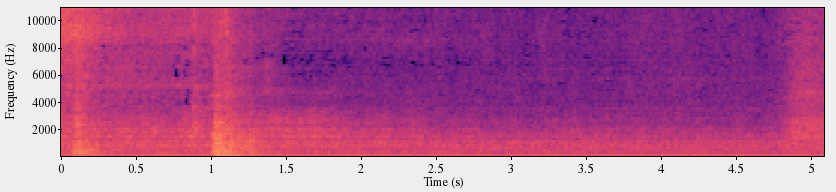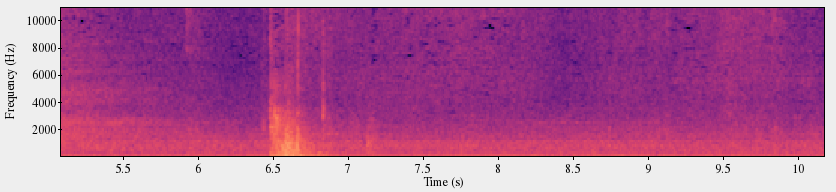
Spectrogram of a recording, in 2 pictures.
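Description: Inside a standing Tobu 10030 series electric train car: a steady hum from the car's equipment, with two heavy thumps of the sliding passenger doors, about one second in and again about six and a half seconds in. A hiss of air fades out at the very start.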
